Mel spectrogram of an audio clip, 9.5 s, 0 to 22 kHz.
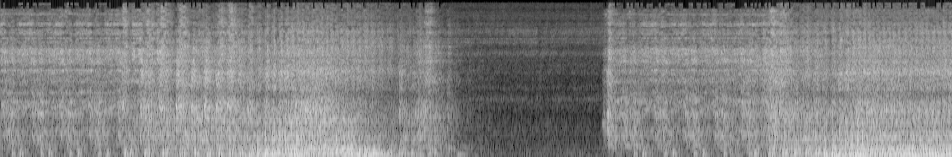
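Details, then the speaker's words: Restored Kubota G4200 garden tractor on its first start attempt after final assembly, with the fuel system redone and bled. Repeated cranking bursts with pauses, but it never catches or idles: crank, no start, cause unconfirmed. "Yeah, this is when I start trying to figure out what's going on, and I've remembered later that I'd redone the whole fuel system and bled it."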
